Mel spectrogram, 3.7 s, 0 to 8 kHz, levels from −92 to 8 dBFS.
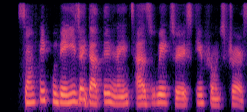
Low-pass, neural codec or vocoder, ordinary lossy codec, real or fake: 7.2 kHz; codec, 16 kHz, 0.5 kbps, FunCodec, trained on Chinese and English, 25 frames a second; none; fake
